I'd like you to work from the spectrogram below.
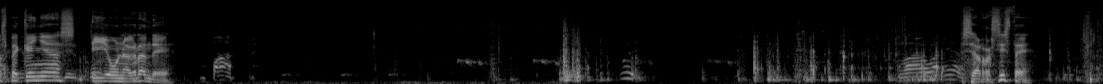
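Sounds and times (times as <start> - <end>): bird calls: 2.6 - 7.7.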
